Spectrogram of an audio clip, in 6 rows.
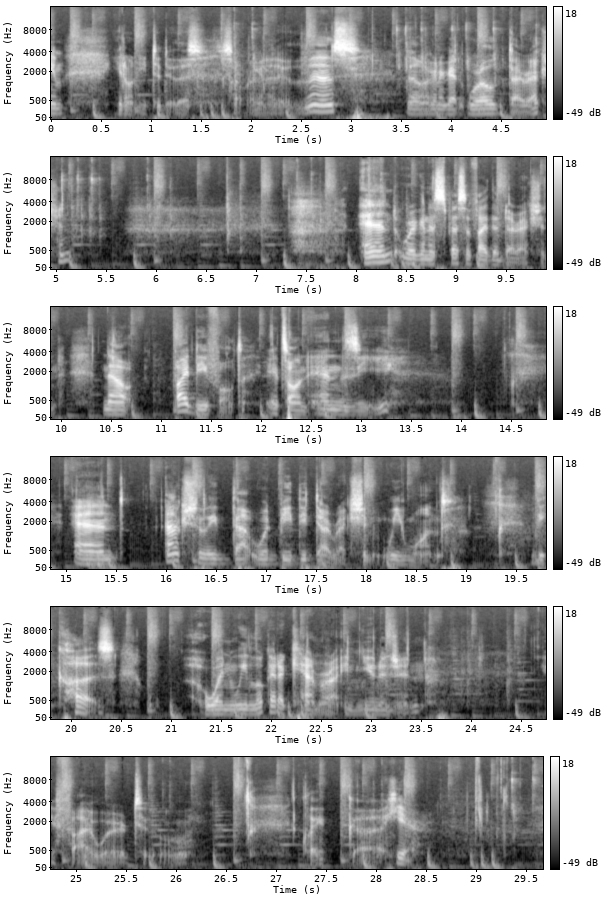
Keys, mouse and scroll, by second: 1.7 -, 1.9 shift+., 3.1-6.5 typing, 6.7 Return, 7.5 shift+9, 8.2 shift+0, 25.9 click, 28.0 click, 28.6-29.6 right drag, 29.1-29.6 typing.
